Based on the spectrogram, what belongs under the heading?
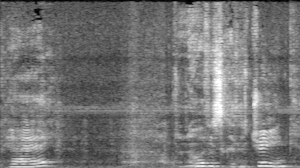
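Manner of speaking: ordinary delivery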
